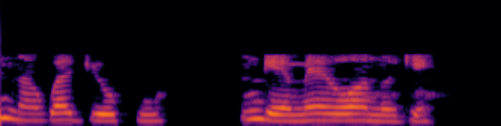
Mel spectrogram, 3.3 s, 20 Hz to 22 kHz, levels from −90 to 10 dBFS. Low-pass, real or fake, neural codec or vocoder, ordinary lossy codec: 3.6 kHz; real; none; none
